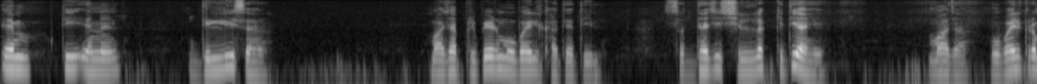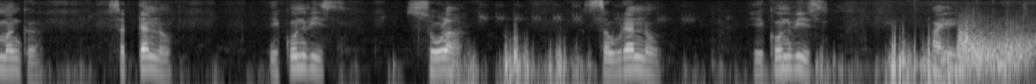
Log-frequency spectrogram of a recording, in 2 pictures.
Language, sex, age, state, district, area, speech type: Marathi, male, 18-30, Maharashtra, Hingoli, urban, read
